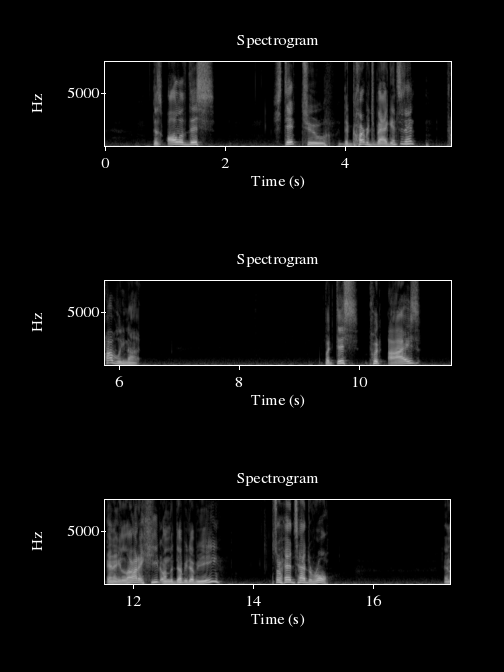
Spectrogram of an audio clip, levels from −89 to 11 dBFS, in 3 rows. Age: 50-69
